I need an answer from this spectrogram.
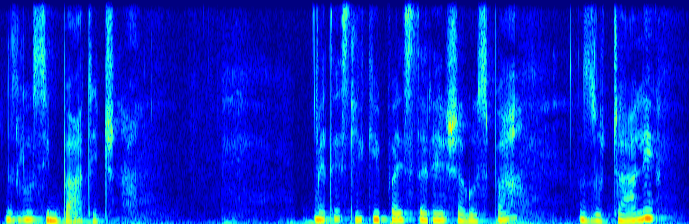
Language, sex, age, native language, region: Slovenian, female, 60+, Slovenian, Gorenjska region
